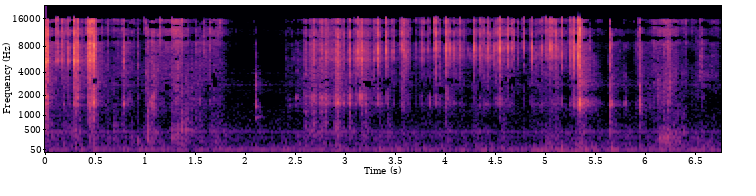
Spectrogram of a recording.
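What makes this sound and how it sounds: A solid rectangular yellow bar of soap held in hand is carved into small cubes and scraped with a metal blade. Dry, bright scratching and crisp crackling cuts come in irregular bursts, with a short pause around the two-second mark. The clip ends with softer scraping.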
